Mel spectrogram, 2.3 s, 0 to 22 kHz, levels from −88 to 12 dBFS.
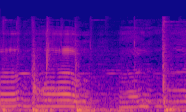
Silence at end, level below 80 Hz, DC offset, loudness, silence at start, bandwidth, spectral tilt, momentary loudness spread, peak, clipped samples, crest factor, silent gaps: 0 s; -36 dBFS; under 0.1%; -30 LUFS; 0 s; 12.5 kHz; -6 dB/octave; 9 LU; -14 dBFS; under 0.1%; 14 dB; none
